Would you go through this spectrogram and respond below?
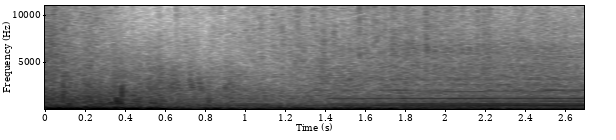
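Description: Confringo blasting spell explosion in the Hogwarts Legacy game at Rookwood Castle: a heavy, booming blast at the start that rolls into a sustained low rumble with a tonal ringing layer, loud and close, no talking.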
